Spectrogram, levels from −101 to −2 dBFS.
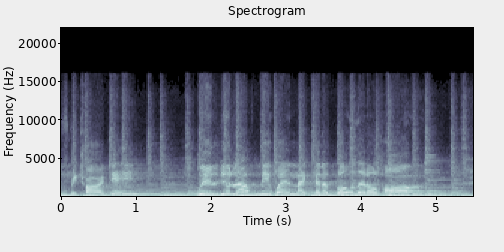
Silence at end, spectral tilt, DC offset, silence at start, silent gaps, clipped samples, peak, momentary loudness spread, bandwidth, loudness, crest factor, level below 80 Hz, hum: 0 s; -6 dB/octave; under 0.1%; 0 s; none; under 0.1%; -2 dBFS; 7 LU; 16 kHz; -19 LUFS; 16 dB; -28 dBFS; none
